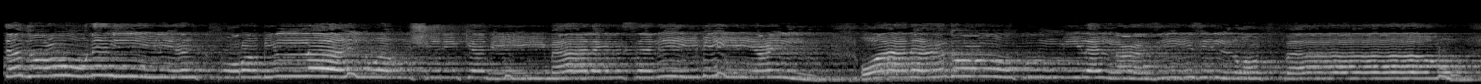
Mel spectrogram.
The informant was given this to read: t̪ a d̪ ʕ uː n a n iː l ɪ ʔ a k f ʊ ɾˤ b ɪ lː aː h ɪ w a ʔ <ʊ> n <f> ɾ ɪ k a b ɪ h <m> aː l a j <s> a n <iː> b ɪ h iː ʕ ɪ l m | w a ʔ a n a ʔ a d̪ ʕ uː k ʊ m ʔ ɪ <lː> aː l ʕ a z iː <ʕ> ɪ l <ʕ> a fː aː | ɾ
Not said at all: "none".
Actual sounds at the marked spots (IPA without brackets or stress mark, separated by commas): ʊ, ʃ, m, s, iː, l, z, ɣ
